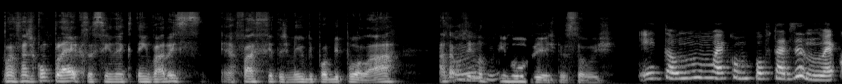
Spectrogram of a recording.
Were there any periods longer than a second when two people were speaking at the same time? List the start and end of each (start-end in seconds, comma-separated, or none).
none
